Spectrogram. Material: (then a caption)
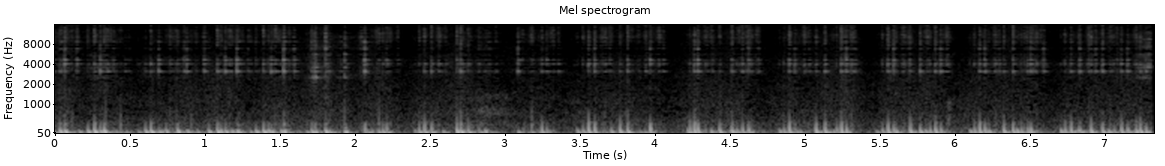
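Glass. Fingertips of both hands tap quickly on an empty, hollow, clear round glass fishbowl. The result is a fast, irregular patter of dull, low thumps that die away at once, with a faint bright hiss above.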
